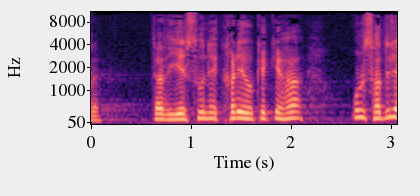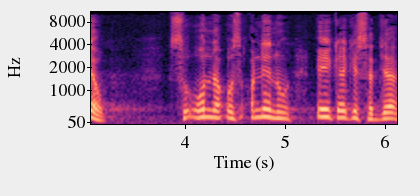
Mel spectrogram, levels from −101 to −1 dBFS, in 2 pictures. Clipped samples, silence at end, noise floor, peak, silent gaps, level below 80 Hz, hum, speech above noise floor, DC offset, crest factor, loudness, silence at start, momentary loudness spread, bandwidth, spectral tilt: under 0.1%; 0 s; -54 dBFS; 0 dBFS; none; -62 dBFS; none; 36 dB; under 0.1%; 18 dB; -19 LUFS; 0 s; 8 LU; 11 kHz; -6.5 dB/octave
